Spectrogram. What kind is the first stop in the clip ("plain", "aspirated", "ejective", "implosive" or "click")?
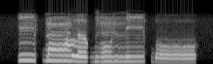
implosive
